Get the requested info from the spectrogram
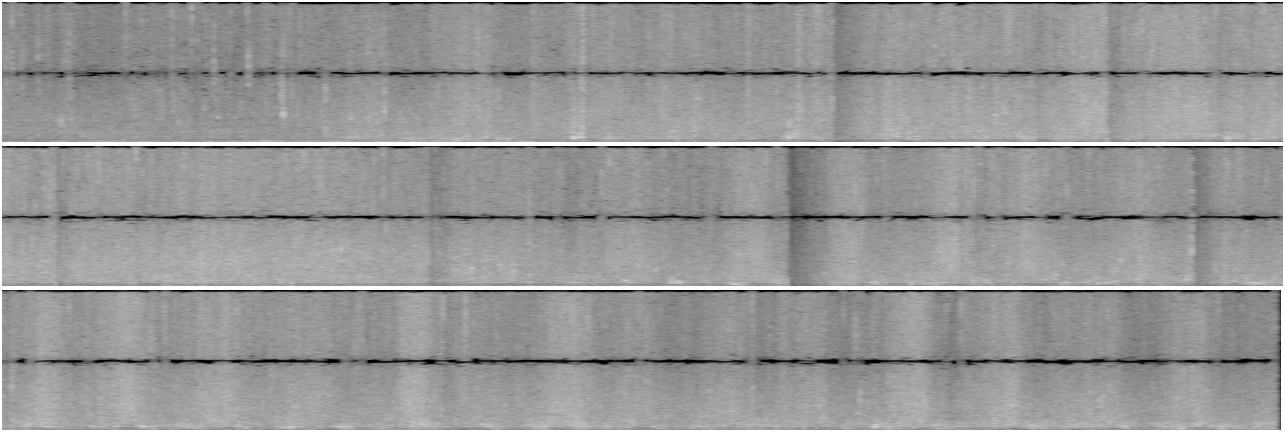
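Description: Steady hiss of heavy rain and running floodwater, with wind buffeting the microphone.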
